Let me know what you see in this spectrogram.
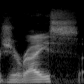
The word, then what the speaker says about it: Gerais: He was an enlisted soldier with the military police in the state of Minas Gerais, or Gerais. I've heard it pronounced both ways, but he was a resident of Belo Horizonte, where he lived with his entire family.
